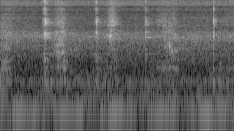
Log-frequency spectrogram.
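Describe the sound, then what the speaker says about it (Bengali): A spoon stirs potatoes and spices in a hot frying pan, with soft scraping strokes and a few sharper clicks about every half second over a steady, quiet sizzle. "মশলা দিয়ে এখন আলুগুলো কষিয়ে নেবো"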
